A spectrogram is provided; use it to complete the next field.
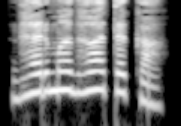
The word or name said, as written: ಧರ್ಮಘಾತಕ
